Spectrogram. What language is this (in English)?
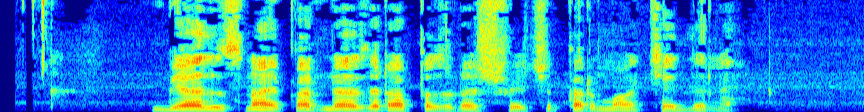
Pashto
